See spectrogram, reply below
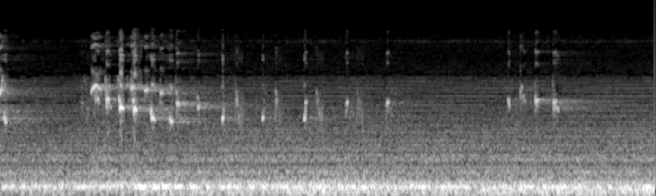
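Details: Two wild bald eagles calling together near their Hornby Island nest as one lands on a short left branch; a burst of high piping chirps early, then sparser thin notes, over steady low-frequency rumble.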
